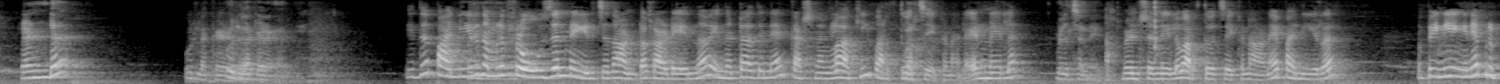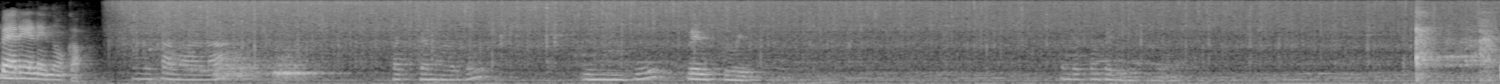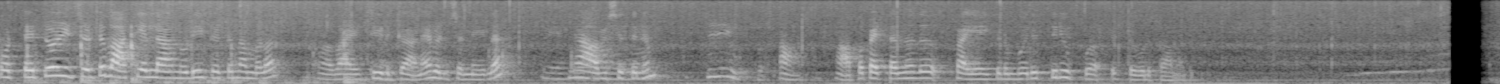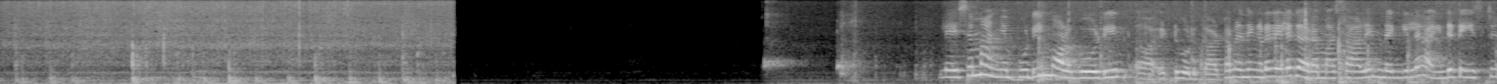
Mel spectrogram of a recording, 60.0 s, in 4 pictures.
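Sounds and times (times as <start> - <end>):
vegetables sizzling in hot oil: 16.0 - 49.6, 54.4 - 59.9
wooden spatula stirring and scraping: 44.9 - 49.6, 54.0 - 59.9.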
